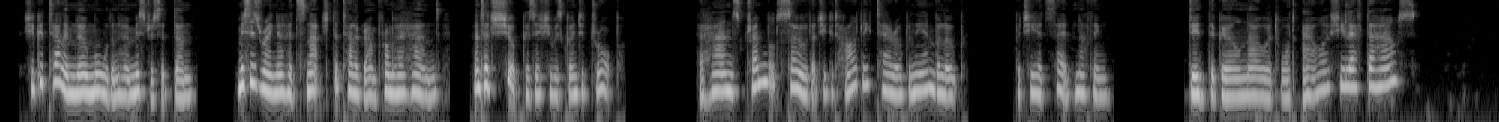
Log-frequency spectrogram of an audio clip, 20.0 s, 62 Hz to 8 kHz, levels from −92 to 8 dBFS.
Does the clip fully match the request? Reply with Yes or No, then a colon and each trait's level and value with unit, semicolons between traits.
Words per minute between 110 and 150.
No: average, 175 wpm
